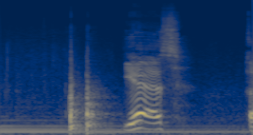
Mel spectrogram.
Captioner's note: ABED knocks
